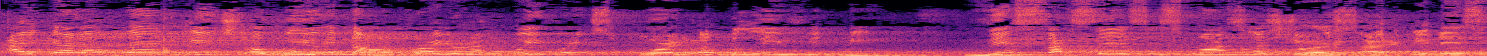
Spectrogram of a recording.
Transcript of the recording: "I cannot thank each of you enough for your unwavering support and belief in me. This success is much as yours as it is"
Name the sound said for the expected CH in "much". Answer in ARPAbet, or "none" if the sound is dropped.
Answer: S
